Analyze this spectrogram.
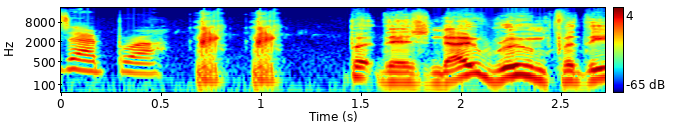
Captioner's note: snorts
